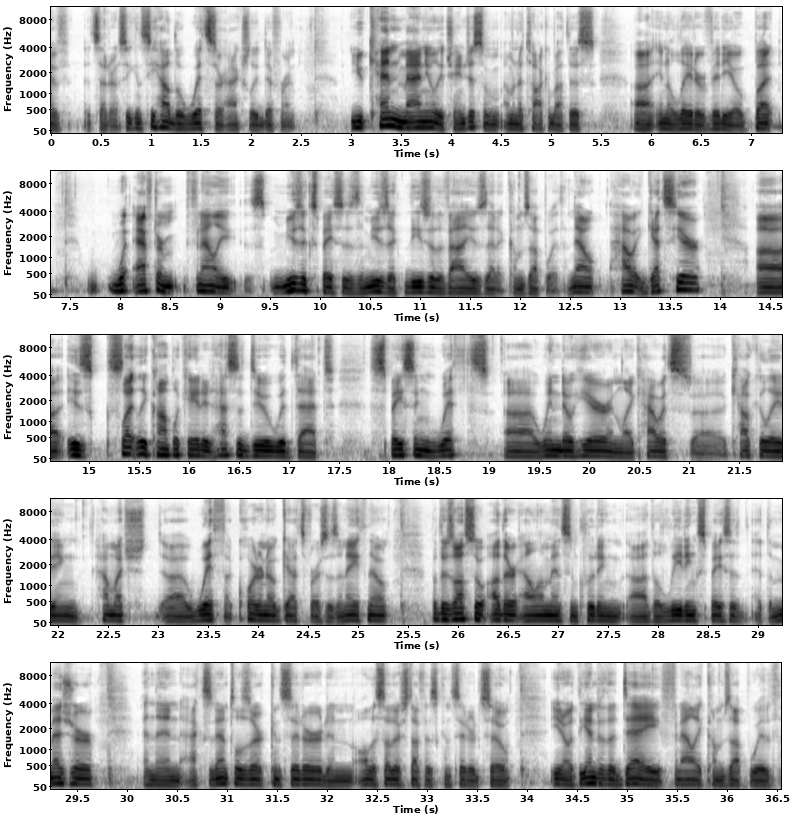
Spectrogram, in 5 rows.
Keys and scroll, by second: 17.9 alt+super+a.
